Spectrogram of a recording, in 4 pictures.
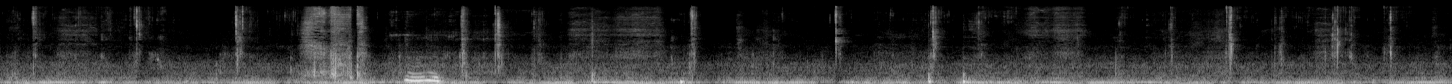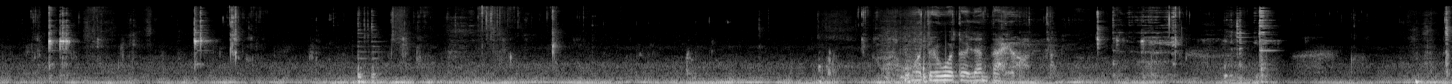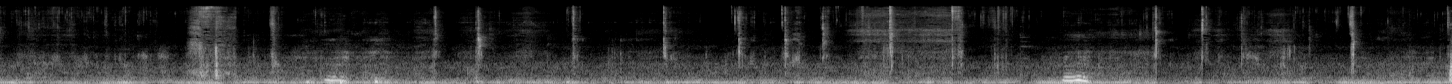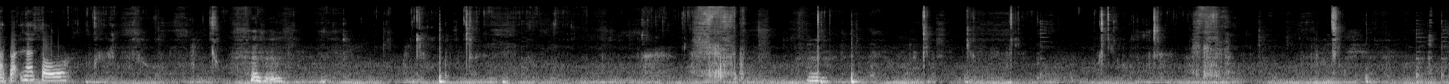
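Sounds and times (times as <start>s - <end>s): low hum: 0.0s - 58.0s
chewing and mouth smacks: 1.3s - 1.7s, 34.7s - 39.3s, 40.4s - 42.8s, 44.3s - 45.9s, 46.8s - 52.0s, 52.6s - 58.0s.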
